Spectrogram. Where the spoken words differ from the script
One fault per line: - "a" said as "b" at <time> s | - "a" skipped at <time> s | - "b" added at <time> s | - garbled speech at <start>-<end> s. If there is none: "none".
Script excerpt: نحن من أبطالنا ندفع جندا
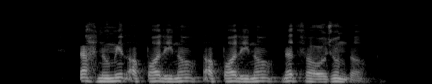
- "أبطالنا" added at 2.0 s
